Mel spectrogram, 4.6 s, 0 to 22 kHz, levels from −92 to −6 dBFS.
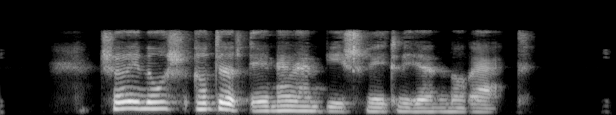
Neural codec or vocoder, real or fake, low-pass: codec, 24 kHz, 0.9 kbps, WavTokenizer, medium music audio release; fake; 7.2 kHz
